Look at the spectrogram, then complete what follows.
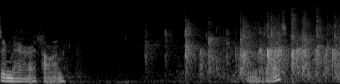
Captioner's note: audience applauding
